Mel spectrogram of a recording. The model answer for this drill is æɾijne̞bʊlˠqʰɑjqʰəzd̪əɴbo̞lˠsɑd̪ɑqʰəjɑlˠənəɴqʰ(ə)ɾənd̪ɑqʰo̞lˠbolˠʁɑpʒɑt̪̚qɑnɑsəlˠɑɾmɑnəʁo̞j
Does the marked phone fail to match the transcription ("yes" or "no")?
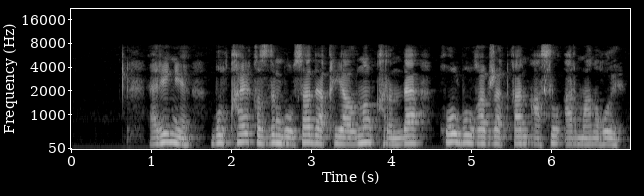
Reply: no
